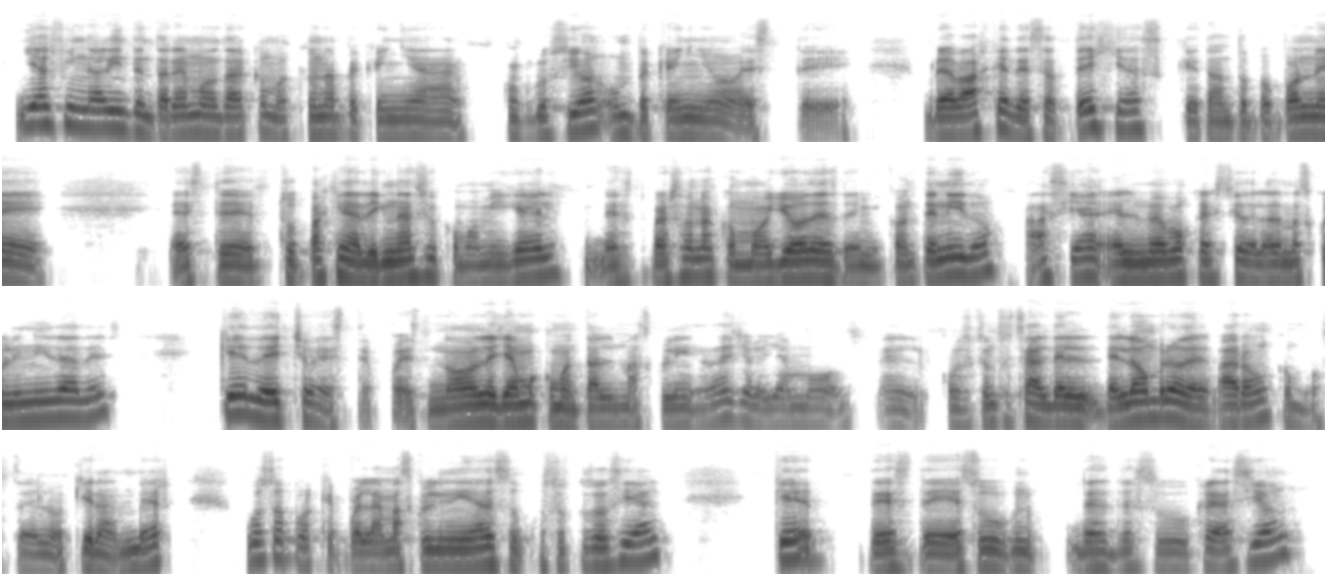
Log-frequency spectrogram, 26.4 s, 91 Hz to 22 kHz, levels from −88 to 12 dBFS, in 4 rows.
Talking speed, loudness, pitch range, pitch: 190 wpm, -24 LUFS, 110-130 Hz, 120 Hz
